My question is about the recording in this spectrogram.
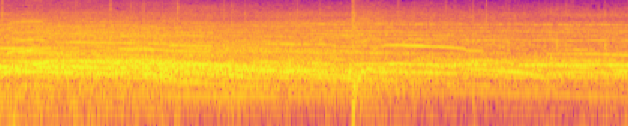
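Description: Large crowd cheering, whooping and screaming, many voices at once.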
